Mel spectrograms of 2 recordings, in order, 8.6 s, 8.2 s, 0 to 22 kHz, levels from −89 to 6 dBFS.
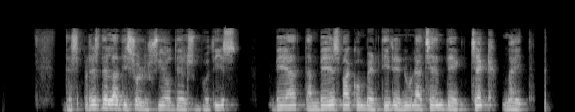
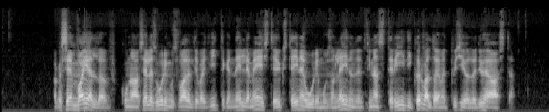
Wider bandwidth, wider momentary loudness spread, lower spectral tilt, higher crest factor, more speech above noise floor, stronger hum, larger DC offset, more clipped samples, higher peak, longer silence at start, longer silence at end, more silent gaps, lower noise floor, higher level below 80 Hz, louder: second, 7.8 kHz vs 16 kHz; about the same, 9 LU vs 9 LU; about the same, -5 dB/octave vs -4 dB/octave; about the same, 18 dB vs 18 dB; second, 29 dB vs 42 dB; neither; neither; neither; about the same, -2 dBFS vs -2 dBFS; first, 1 s vs 0.8 s; first, 0.75 s vs 0.55 s; first, 3.63-3.75 s, 3.89-4.02 s vs none; second, -48 dBFS vs -60 dBFS; about the same, -54 dBFS vs -58 dBFS; about the same, -19 LUFS vs -19 LUFS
